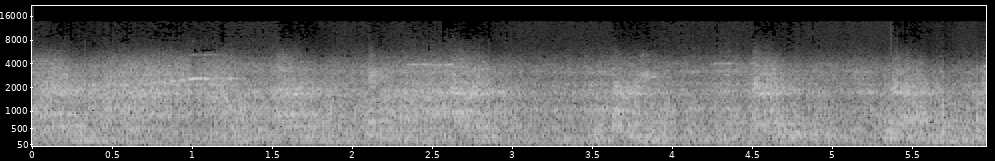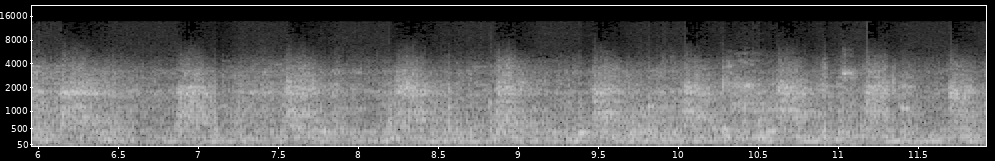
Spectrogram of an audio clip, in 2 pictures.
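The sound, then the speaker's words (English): A troop train of boxcars pulls out, carrying soldiers toward camp. It makes a continuous loud rumble with rhythmic clickety-clack of the wheels throughout, and no voices are heard. “Well, come on, lads. Here we go. The train pulls out.”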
